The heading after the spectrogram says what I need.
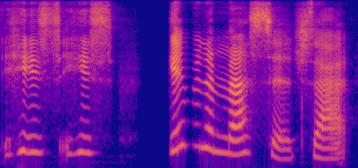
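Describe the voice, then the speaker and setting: A woman's voice run through a voice changer, sitting high and moving at an unhurried pace. She chats casually as a streamer, wandering between thoughts and laughing often. The sound is dry and close, with no room around it. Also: very animated, a bit bright, no room sound. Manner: rambling, self-interrupting, laughs often. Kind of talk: casual chat.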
